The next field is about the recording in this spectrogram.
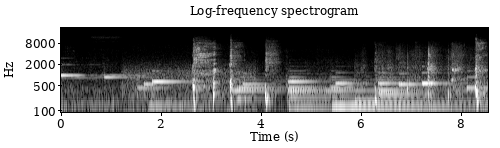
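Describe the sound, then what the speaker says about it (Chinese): Several harsh, loud coughs in bursts over soft background music, with some throat clearing between them. "你怎么咳嗽了？"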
